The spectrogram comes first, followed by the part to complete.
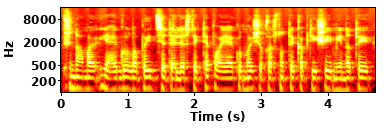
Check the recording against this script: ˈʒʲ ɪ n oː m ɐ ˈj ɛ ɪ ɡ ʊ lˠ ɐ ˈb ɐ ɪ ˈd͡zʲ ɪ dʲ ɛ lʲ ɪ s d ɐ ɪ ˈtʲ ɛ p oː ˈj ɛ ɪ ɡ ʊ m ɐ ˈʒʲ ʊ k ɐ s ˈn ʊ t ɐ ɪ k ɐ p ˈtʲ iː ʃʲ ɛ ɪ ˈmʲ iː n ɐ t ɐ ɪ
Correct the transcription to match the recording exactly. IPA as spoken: ˈʒʲ ɪ n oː m ɐ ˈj ɛ ɪ ɡ ʊ lˠ ɐ ˈb ɐ ɪ ˈd͡zʲ ɪ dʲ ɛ lʲ ɪ s t ɐ ɪ ˈtʲ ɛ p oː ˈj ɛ ɪ ɡ ʊ m ɐ ˈʒʲ ʊ k ɐ s ˈn ʊ t ɐ ɪ k ɐ p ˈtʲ iː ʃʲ ɛ ɪ ˈmʲ iː n ɐ t ɐ ɪ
